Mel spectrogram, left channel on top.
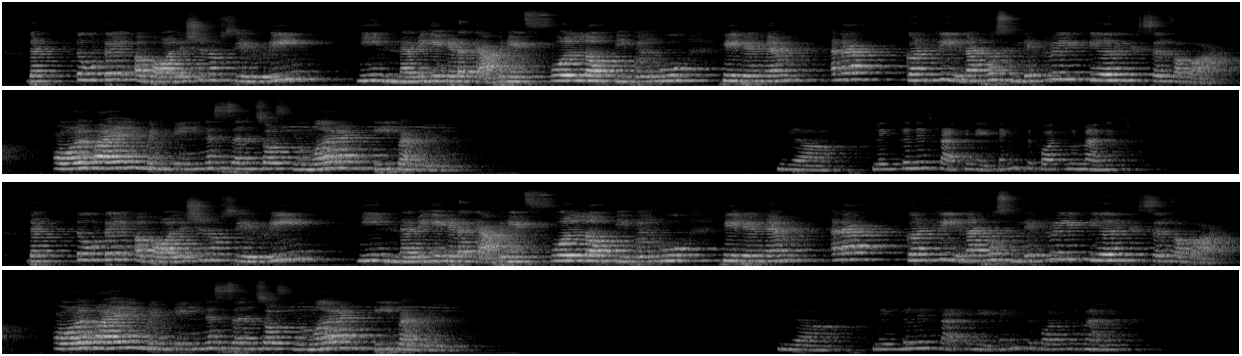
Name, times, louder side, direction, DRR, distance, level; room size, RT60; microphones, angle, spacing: voice 1, 0.7-3.0 3.5-5.2 5.5-8.0 8.3-8.6 9.0-12.1 12.9-16.9, left 1 dB, 20° left, -7 dB, 0.5 m, -29 dB
voice 2, 20.1-20.8 21.1-23.7, left 3 dB, 80° left, 5 dB, 0.4 m, -39 dB
5.4 x 2.2 x 2.3 m, 1.1 s
head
